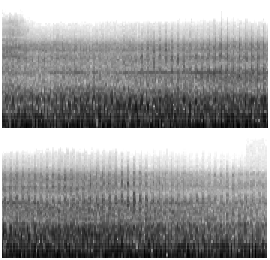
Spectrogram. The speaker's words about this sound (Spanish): Pero el día en que nos íbamos a ir del manzano, pasaron tres helicópteros de los que nos andaban buscando. Dieron varias vueltas volando muy alto y luego se alejaron.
